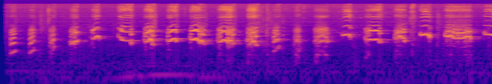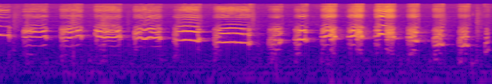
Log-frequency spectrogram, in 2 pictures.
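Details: Rhodesian Ridgeback puppy whining: high, tonal whimpers and squeals repeated in a steady run of short bursts, roughly two to three per second, rising and falling in pitch, with no other clear sounds.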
